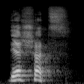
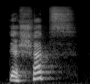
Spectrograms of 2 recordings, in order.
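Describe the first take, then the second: First: Said in the usual way. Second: "Der Schatz" asked with a sharp high rise; startled question. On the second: A narrator's reading. Chief stepping back from the hunter, startled, "Der Schatz?" rising high. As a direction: recoil at the word, pitch jumping up on "Schatz". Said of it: "fragte der Häuptling, indem er einen Schritt zurücktrat".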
